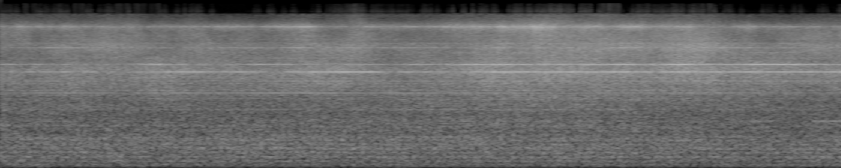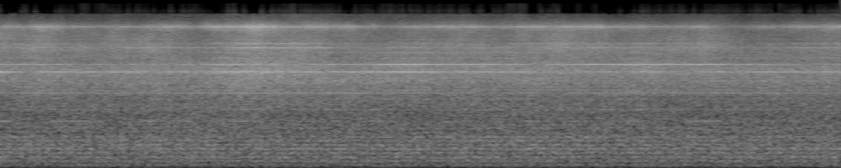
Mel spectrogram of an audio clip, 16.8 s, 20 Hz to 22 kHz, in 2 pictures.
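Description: A UPS Boeing 747 jet at Phoenix Sky Harbor Airport produces a loud, steady engine roar and broadband rush that hold for the whole stretch with only slight swells. No voices are present.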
